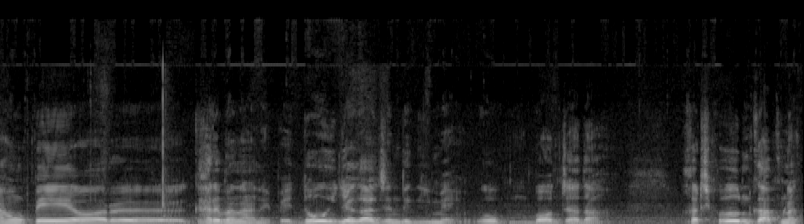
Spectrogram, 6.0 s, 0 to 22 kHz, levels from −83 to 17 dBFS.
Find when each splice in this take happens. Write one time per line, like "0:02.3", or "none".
none

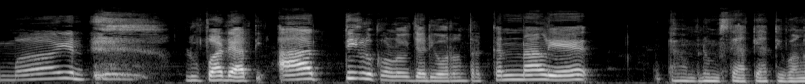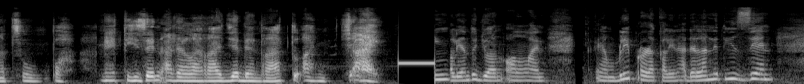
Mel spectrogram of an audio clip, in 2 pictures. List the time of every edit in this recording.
0:08.9
0:12.4

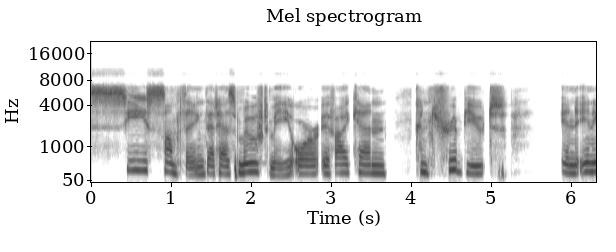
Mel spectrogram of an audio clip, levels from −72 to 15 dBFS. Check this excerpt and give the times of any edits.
0:03.9

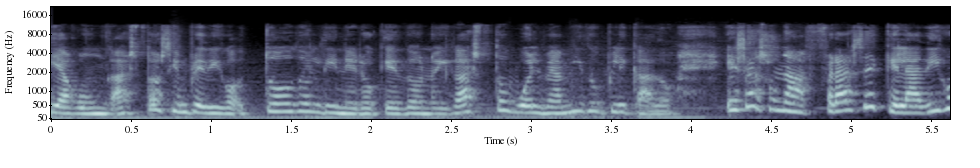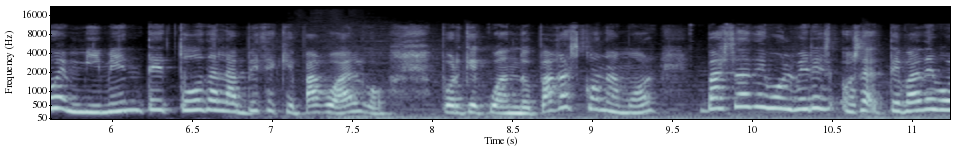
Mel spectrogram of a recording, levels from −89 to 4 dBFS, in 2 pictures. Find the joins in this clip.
none

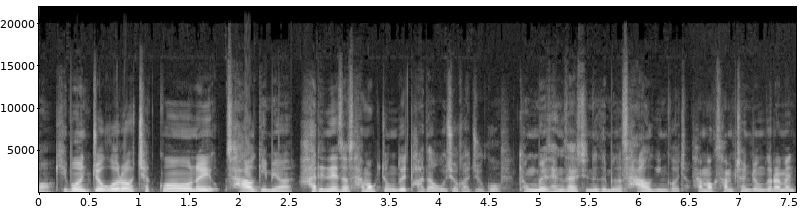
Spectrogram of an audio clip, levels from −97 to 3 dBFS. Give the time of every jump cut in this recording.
0:04.7
0:06.5

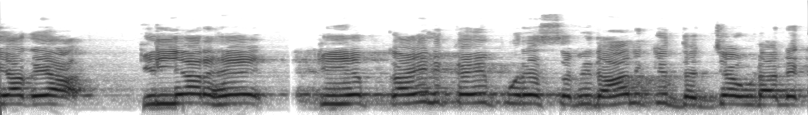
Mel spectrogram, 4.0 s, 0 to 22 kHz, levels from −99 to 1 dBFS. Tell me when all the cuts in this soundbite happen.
none

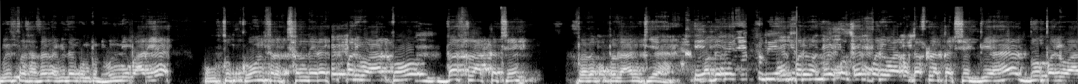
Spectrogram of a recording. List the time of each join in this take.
0:03.3

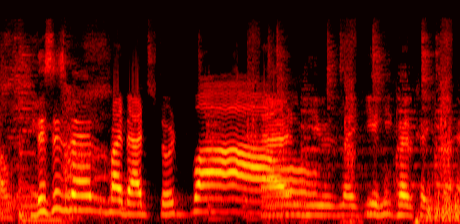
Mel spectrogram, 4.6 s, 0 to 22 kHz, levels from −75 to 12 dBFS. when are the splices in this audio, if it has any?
0:03.6

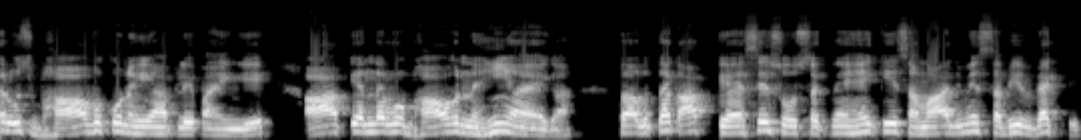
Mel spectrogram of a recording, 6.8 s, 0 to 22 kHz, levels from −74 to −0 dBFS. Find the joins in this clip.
none

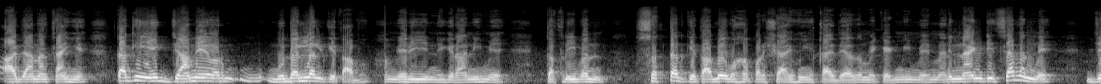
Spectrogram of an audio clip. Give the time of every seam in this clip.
0:03.9
0:09.5

